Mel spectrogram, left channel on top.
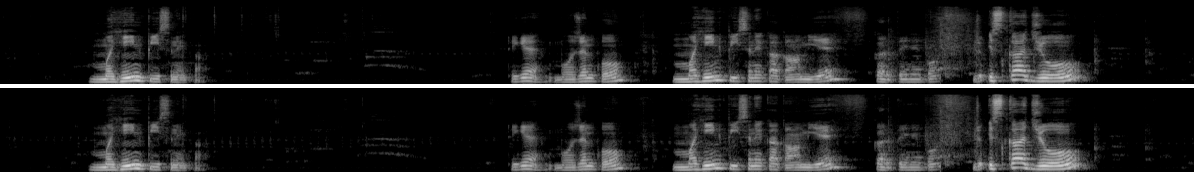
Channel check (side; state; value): both; normal; correlation 0.84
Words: महीन पीसने का। ठीक है, भोजन को महीन पीसने का काम ये करते हैं। कौन, जो इसका जो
